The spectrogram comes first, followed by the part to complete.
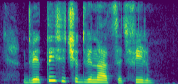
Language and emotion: Russian, positive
